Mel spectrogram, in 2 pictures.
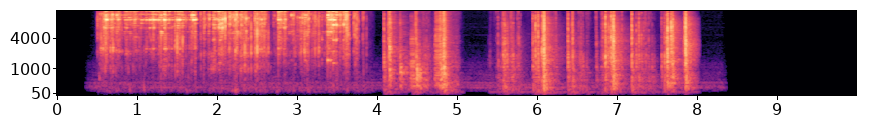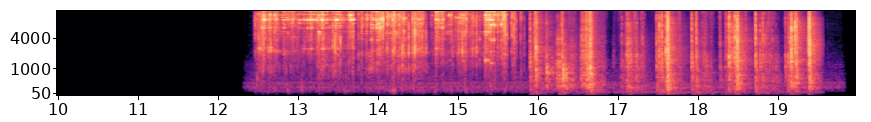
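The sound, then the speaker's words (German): A bunch of keys jangles, followed by sharp metallic clicks and scrapes of a key turning in a door lock to unlock the door; the whole sequence plays twice with a pause between, no voices. “Das waren ein Schlüsselbund und ein Schlüssel, mit dem eine Türe aufgesperrt wird.”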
